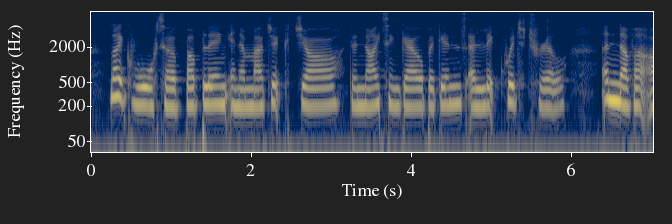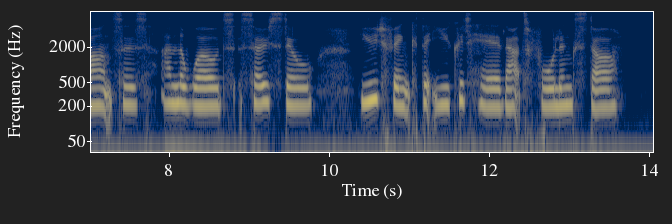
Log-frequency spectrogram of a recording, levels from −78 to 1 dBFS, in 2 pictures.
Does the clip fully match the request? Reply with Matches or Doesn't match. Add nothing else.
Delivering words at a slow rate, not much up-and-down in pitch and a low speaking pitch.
Doesn't match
